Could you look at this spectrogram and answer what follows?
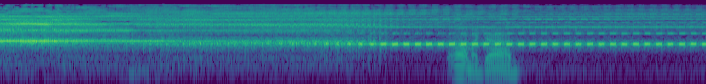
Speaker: you are about to hear the loudest screeching noise that you have ever heard once the sound supposedly kicks on once it hits windows is when it happens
